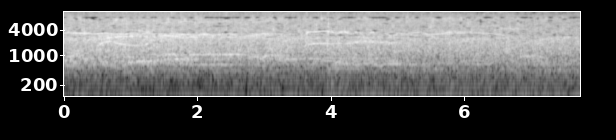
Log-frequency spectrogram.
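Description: A large crowd cheers and applauds loudly outdoors.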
